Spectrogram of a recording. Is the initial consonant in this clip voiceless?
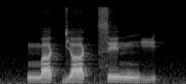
no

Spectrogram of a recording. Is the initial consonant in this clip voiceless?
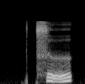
yes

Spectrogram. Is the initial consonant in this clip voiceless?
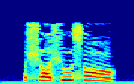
yes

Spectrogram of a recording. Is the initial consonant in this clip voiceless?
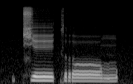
yes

